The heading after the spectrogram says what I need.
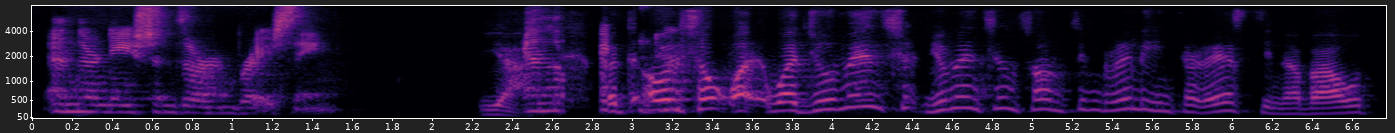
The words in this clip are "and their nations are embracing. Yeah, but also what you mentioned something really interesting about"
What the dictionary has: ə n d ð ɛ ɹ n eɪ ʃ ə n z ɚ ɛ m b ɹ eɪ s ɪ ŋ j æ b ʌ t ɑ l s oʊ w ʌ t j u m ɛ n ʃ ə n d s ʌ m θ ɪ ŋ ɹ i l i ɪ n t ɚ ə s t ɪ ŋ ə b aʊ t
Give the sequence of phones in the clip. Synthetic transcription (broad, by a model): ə n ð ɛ ɹ n eɪ ʃ ə n z ɚ ɛ m b ɹ eɪ s ɪ ŋ j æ b ʌ t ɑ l s oʊ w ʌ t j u m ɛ n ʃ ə n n s ʌ m θ ɪ ŋ ɹ i l i ɪ n t ɚ ə s t ɪ ŋ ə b aʊ t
